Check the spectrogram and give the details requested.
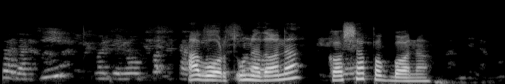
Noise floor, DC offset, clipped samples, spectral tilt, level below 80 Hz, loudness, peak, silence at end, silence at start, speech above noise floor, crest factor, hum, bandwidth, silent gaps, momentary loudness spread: -53 dBFS; under 0.1%; under 0.1%; -6.5 dB/octave; -58 dBFS; -17 LUFS; -2 dBFS; 0.6 s; 0.05 s; 35 dB; 16 dB; none; 7.6 kHz; none; 19 LU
